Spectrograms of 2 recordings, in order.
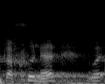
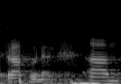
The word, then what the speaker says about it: Dragoner: Mercia Dragoner, which she chooses to pronounce Dragoner, but it isn't, it's Dragoner.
